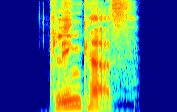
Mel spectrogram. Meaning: genitive of Klinker
- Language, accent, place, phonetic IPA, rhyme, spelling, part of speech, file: German, Germany, Berlin, [ˈklɪŋkɐs], -ɪŋkɐs, Klinkers, noun, De-Klinkers.ogg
